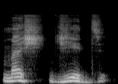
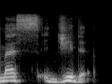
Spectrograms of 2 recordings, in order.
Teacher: We actually literally change this s sound the s sound to sh sound with the j and then we say masjid and that's not correct.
